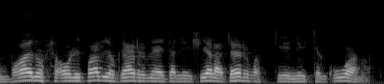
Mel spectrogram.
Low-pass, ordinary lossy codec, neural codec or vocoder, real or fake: 19.8 kHz; none; none; real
